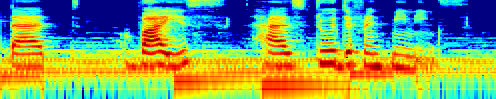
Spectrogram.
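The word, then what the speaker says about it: weiß: Black means and make sure you are pronouncing the correctly. Exactly. White means vice. Vice.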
